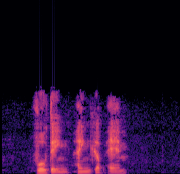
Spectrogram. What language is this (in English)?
Vietnamese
